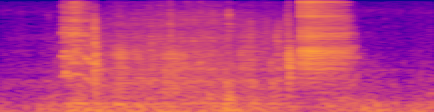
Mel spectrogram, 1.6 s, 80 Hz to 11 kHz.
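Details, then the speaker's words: VAZ Zhiguli (Lada 2104) turned at standstill by a helper: two harsh creaking knocks and a sharp click from above, suspected steering gearbox; noises reportedly worse while driving. "Пришла тут ко мне помощь чтобы покрутить рулем чтобы точно убедиться что это дело в рулевом редукторе"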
